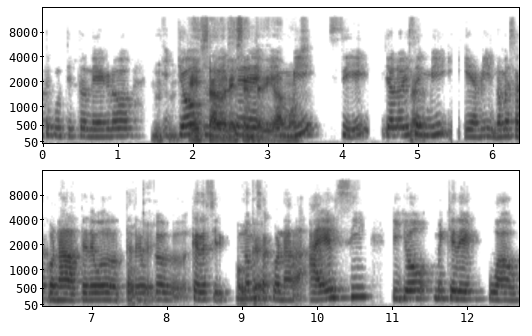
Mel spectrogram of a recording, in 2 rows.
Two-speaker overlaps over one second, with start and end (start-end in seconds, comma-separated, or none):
1.6-3.6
